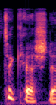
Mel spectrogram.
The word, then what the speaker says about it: Takeshita: Takeshita was great. Danielson, that's like a dream match. – You got the name right. You're usually terrible with names. – It's Takeshita.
